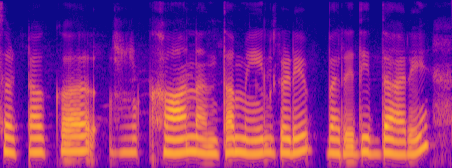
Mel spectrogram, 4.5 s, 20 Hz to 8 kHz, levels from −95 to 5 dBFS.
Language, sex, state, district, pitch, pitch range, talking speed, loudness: Kannada, female, Karnataka, Bidar, 210 Hz, 200-220 Hz, 65 wpm, -17 LUFS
